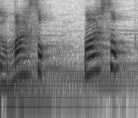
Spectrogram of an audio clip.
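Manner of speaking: a hint of a bossy boyfriend; pushy boyfriend. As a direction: push her into the car. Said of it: "Dia dorong aku gitu".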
